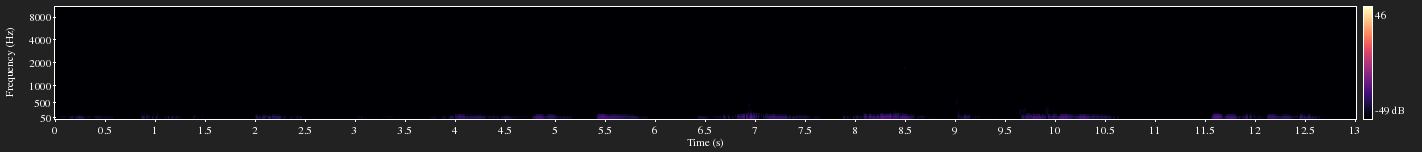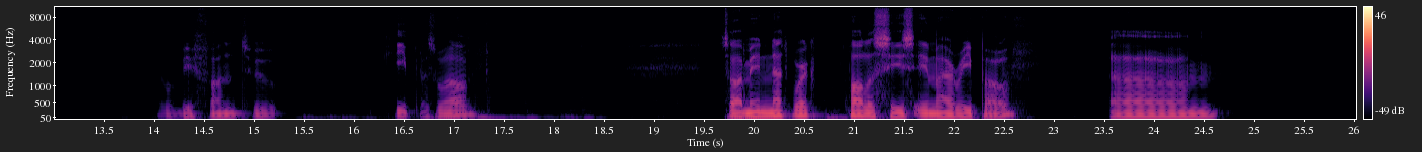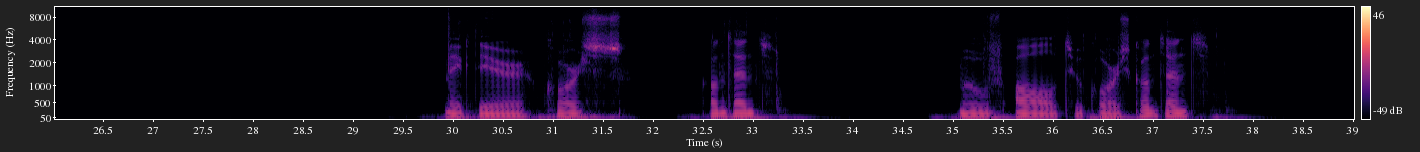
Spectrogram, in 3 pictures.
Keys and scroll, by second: 3.9 Page_Up, 4.7 Return, 6.3-9.9 typing, 8.9 Return, 11.8 Escape, 12.3 Escape, 15.7 super+3, 16.9-18.6 typing, 19.7-20.8 typing, 29.3-33.3 typing, 34.4-38.0 typing, 37.0 Return.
